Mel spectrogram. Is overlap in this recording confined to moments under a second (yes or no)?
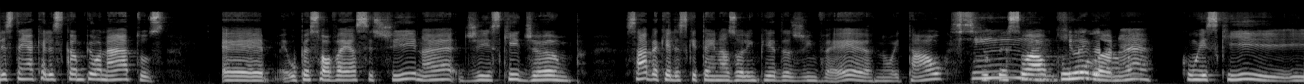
no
